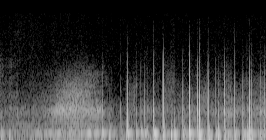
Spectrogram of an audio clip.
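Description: Long nails tap the glossy card cover and edges of a paperback book. A soft, low rustling swell comes first, then about nineteen short, dry clicks with a dull low thump arrive in a quick, uneven run over a steady low hum.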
